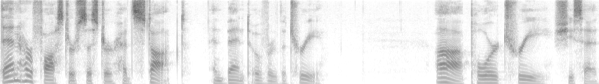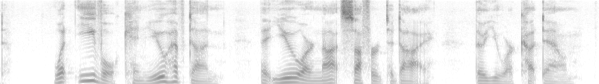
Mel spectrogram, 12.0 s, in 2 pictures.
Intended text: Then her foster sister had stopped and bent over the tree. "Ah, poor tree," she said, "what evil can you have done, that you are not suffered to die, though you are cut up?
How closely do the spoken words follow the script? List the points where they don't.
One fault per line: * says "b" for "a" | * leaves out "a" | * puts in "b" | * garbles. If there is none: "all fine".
* says "down" for "up"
